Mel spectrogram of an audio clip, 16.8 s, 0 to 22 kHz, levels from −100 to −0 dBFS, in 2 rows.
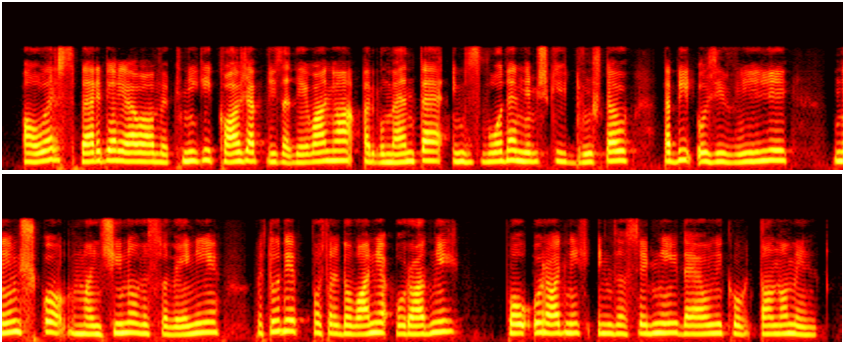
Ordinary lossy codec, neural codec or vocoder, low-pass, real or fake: none; codec, 16 kHz, 1 kbps, FreqCodec, larger model; 7.2 kHz; fake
